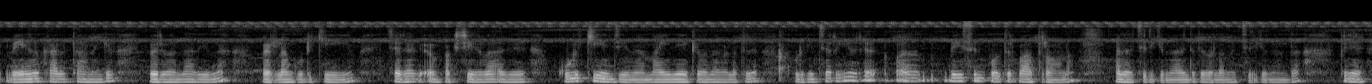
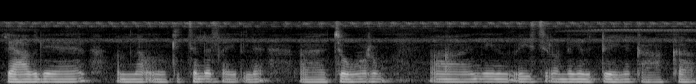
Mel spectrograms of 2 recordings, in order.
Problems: constant background noise, low volume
